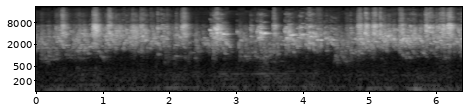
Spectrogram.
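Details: Several pet budgerigars chattering contentedly as part of a morning routine: dense high scratchy warbles with sharp chirps rising and falling in waves, louder bursts near the first, third and fifth seconds.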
